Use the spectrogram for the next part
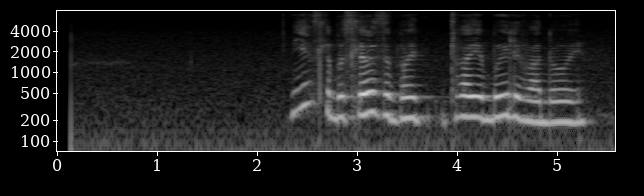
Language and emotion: Russian, sad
